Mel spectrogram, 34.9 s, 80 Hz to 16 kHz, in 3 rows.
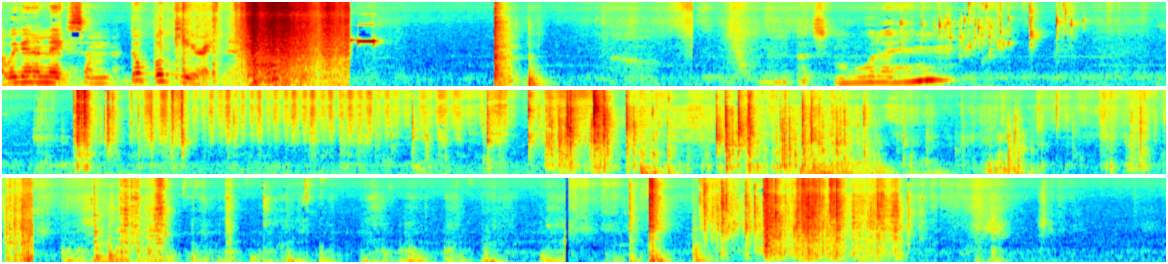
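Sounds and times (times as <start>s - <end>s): plastic packaging crinkling and tearing: 2.2s - 3.5s, 12.3s - 13.6s, 16.4s - 20.3s, 30.2s - 32.6s.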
